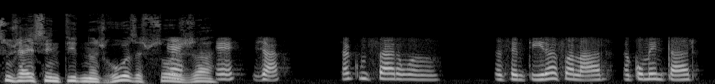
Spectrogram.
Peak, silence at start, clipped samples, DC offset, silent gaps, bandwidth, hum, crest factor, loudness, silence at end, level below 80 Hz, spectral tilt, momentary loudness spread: -8 dBFS; 0 s; under 0.1%; under 0.1%; none; 11.5 kHz; none; 16 dB; -23 LUFS; 0.2 s; -64 dBFS; -6.5 dB/octave; 11 LU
